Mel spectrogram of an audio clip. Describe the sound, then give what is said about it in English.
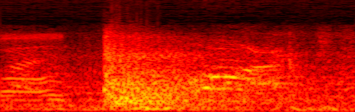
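A sudden, sharp gunshot as Jack Ruby shoots Lee Oswald in the basement of Dallas Police Headquarters, in an archival NBC recording. The single loud crack cuts into steady background noise, which then continues as a dense, agitated roar with voices. “He's been shot. He's been shot. Lee Oswald has been shot. There's the man with a gun. It's absolute panic.”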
